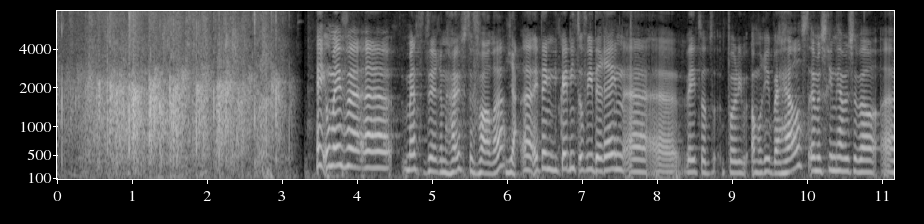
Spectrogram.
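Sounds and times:
warm audience applause: 0:00.0 - 0:03.3
speech: 0:03.5 - 0:11.1.

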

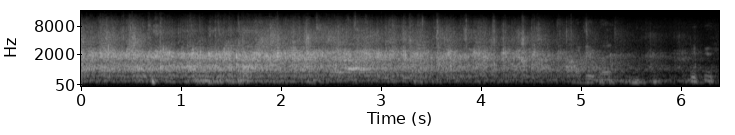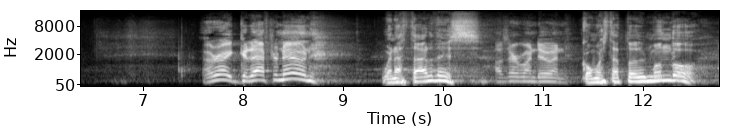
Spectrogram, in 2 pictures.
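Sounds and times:
audience applause: 0:00.0 - 0:06.2
speech: 0:07.6 - 0:12.7.

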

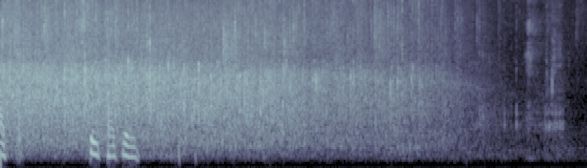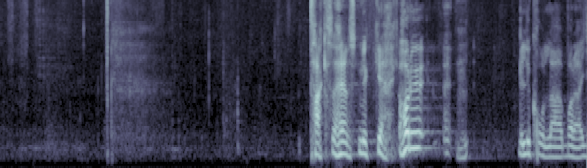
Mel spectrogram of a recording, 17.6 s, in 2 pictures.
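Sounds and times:
warm applause from church audience: 0:00.0 - 0:07.4
speech: 0:01.3 - 0:02.2, 0:13.5 - 0:15.9, 0:16.6 - 0:17.6.

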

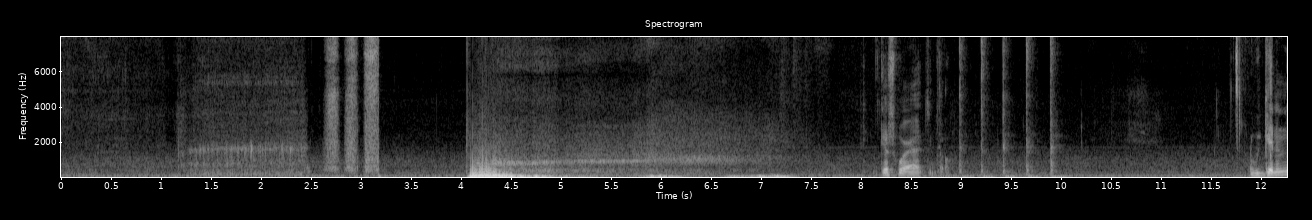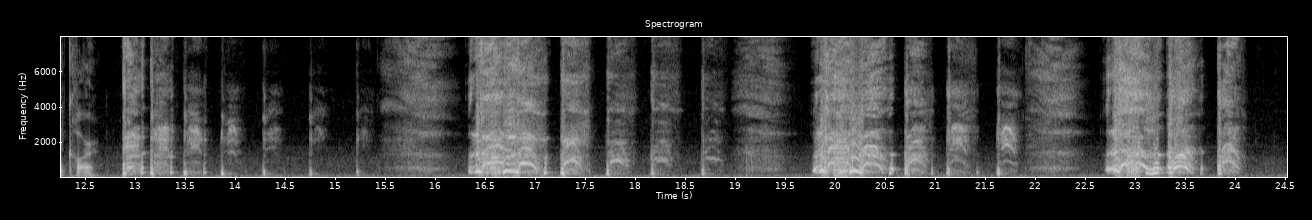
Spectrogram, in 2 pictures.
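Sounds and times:
speech: 0:08.2 - 0:09.0, 0:11.9 - 0:12.7
person coughing after smoking: 0:12.9 - 0:24.1.

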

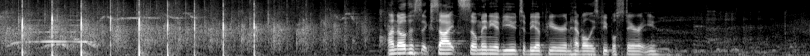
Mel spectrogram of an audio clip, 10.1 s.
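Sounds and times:
audience clapping: 0:00.0 - 0:05.1
speech: 0:04.8 - 0:08.4.

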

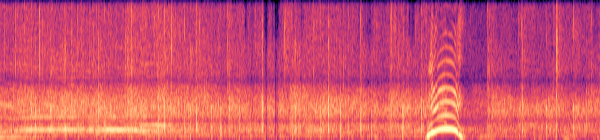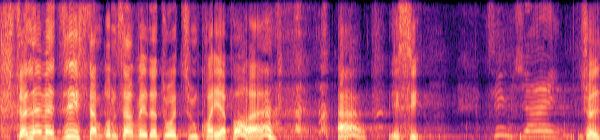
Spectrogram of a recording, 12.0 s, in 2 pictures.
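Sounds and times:
audience applause: 0:00.0 - 0:06.4
speech: 0:06.2 - 0:10.3, 0:11.2 - 0:12.0.

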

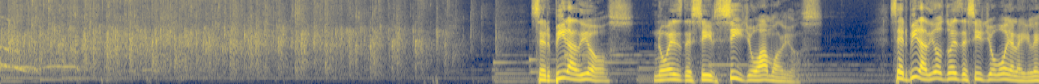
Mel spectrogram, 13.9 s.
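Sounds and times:
audience applause: 0:00.0 - 0:06.4
speech: 0:07.2 - 0:11.0, 0:11.9 - 0:13.8.

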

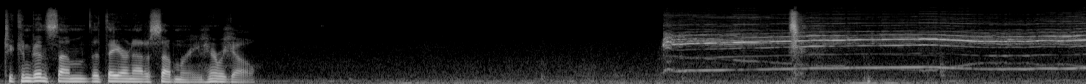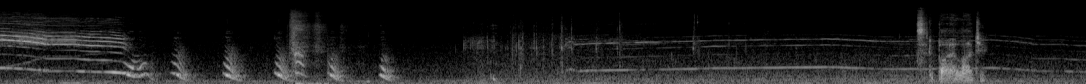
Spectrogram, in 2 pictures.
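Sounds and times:
speech: 0:00.1 - 0:02.6
person imitating whale song: 0:06.6 - 0:14.1, 0:16.6 - 0:21.7.

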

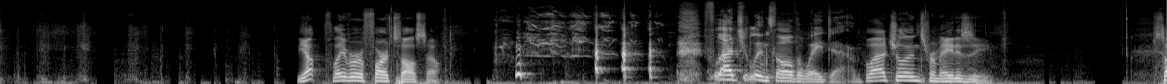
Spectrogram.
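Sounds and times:
crunching from biting into a crunchy snack: 0:00.0 - 0:02.9
speech: 0:03.0 - 0:04.5, 0:07.2 - 0:10.0
laughter: 0:05.0 - 0:08.6.

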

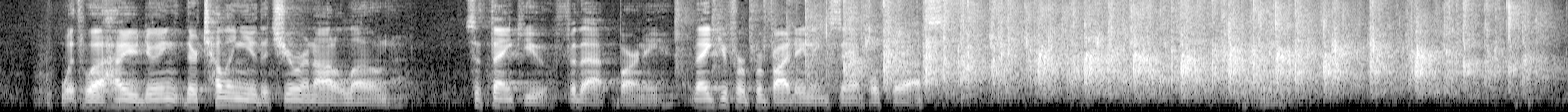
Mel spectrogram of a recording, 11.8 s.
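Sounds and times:
speech: 0:00.4 - 0:07.3
audience clapping: 0:05.0 - 0:11.7.

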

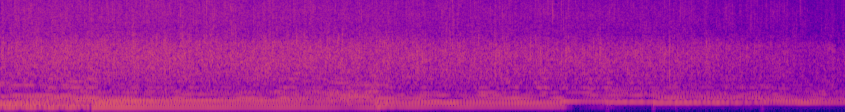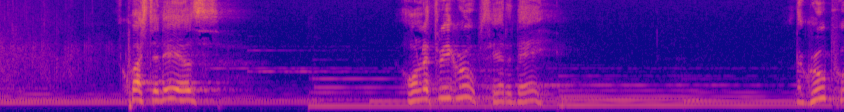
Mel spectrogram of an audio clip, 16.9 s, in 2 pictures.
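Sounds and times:
crowd clapping hands: 0:00.0 - 0:10.3
low organ-like chords: 0:00.0 - 0:16.8
speech: 0:09.8 - 0:10.7, 0:12.5 - 0:14.0, 0:16.5 - 0:16.8.

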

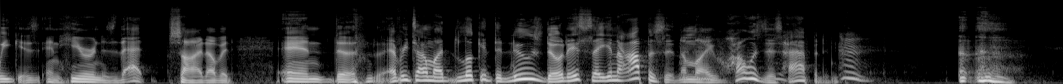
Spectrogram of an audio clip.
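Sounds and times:
speech: 0:00.0 - 0:08.8, 0:09.6 - 0:10.2
throat clearing: 0:09.6 - 0:10.3.

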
